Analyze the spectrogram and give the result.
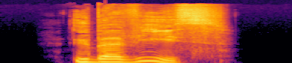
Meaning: first/third-person singular preterite of überweisen
- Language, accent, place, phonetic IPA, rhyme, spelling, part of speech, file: German, Germany, Berlin, [ˌyːbɐˈviːs], -iːs, überwies, verb, De-überwies.ogg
